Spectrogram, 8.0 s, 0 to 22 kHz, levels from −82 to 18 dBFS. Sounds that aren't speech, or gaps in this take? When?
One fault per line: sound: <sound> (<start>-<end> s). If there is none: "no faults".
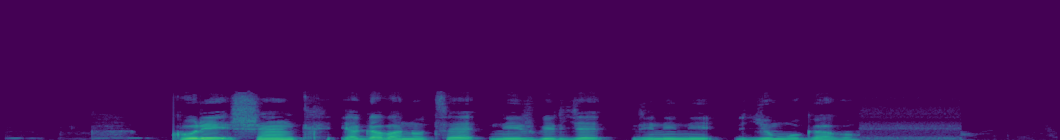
no faults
